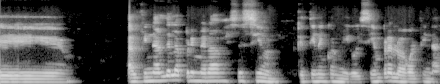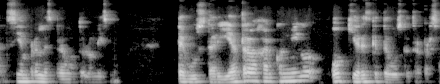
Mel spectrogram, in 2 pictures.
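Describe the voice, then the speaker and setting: The voice is somewhat breathy, with fairly even intonation but big swings in loudness. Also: man, fairly high pitch for a man, moderate pace. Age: 20s. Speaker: psychologist, podcast host. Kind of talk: solo podcast monologue. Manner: hesitant, many fillers.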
